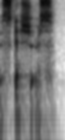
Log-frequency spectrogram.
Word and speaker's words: Skechers: alltså ni får ursäkta mig för uttalet men jag tror man säger Skechers. Många vill ju säga ah. Skechers men det är ju inget T i Skechers.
